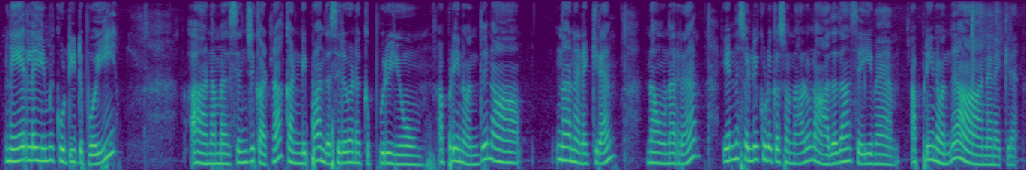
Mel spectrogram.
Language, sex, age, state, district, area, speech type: Tamil, female, 18-30, Tamil Nadu, Tiruppur, rural, spontaneous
